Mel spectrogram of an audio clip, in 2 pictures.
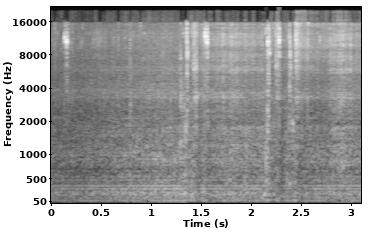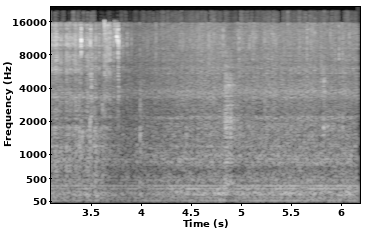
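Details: Rebuilt Jensen 76 model steam engine fired on dry fuel with a repaired seal: quick, uneven chuffing as the flywheel spins up, running freely with no knocks or binding.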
